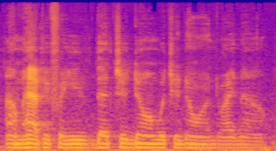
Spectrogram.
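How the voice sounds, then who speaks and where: A man's voice: fairly low pitch, monotone, moderate pace, a little hiss or hum. An older man co-hosting a casual chat with his wife, rambling and restarting often. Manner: rambling, with frequent restarts and laughs. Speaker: podcast co-host. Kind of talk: casual chat between spouses.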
